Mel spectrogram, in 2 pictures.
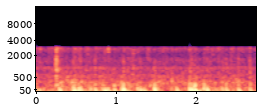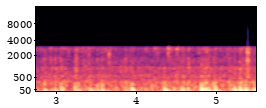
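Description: Steady rain falling on trees and broad-leafed undergrowth: an even hiss over a dense low rumble, with a few sharper drop ticks.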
